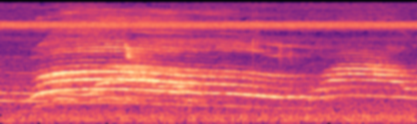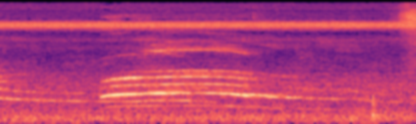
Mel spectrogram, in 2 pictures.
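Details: Cats fighting on a road: near-continuous harmonic yowling. One long moan slides slowly downward, then two more swelling wails follow, with a steady high-pitched whine underneath.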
